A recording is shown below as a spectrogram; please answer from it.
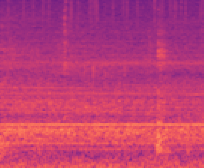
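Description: A pause in speech filled by room tone: a steady low hum with a constant high thin tone, and a brief faint sound about one and a half seconds in.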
